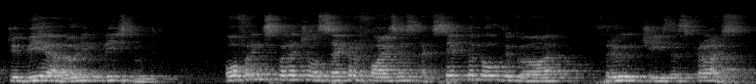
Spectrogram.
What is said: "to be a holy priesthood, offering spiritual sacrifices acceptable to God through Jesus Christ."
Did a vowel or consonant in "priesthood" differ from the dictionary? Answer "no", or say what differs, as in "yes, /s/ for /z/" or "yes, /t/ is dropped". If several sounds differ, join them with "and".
yes, /l/ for /ɹ/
